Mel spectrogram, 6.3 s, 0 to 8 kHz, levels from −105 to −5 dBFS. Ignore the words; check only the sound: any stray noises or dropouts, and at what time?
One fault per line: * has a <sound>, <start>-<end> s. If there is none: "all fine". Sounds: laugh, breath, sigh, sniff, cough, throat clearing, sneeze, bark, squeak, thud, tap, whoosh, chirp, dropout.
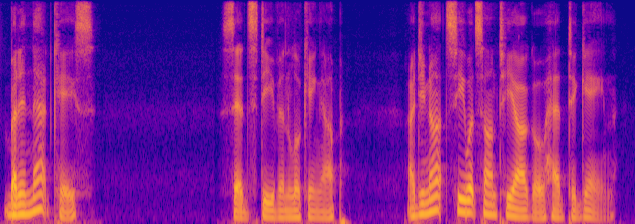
all fine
